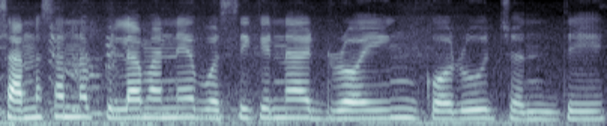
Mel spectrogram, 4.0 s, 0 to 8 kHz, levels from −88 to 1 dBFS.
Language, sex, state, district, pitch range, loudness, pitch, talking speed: Odia, female, Odisha, Malkangiri, 195-220 Hz, -18 LUFS, 210 Hz, 75 wpm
